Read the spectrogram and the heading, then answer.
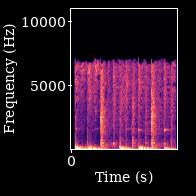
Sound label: title Sound; jumping rope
